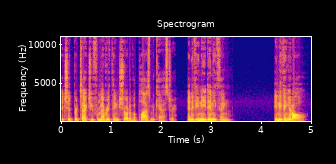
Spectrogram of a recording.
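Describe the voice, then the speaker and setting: A man's voice: mid-range voice, expressive, quick pace, no echo, close to an everyday voice. An actor playing a dry, sardonic male scientist companion in a video game. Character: wry, educated male scientist companion in a wasteland. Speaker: companion character.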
